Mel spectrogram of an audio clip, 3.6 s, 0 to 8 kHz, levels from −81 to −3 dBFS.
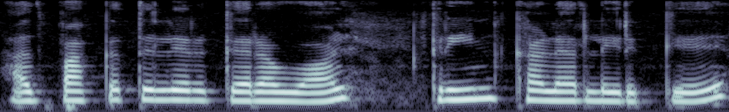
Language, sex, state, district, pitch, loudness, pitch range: Tamil, female, Tamil Nadu, Nilgiris, 215 Hz, -17 LUFS, 205-230 Hz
